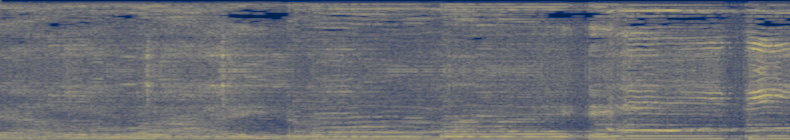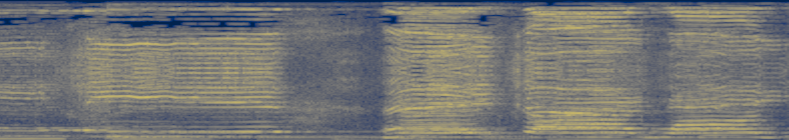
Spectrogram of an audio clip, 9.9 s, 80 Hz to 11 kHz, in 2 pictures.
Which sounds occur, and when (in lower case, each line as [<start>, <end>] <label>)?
[0.00, 5.32] male singing
[0.00, 9.85] mechanisms
[0.00, 9.85] music
[0.84, 0.98] generic impact sounds
[1.33, 1.46] generic impact sounds
[1.78, 3.18] child singing
[3.77, 6.76] child singing
[5.56, 6.18] male singing
[6.76, 7.24] breathing
[7.30, 9.84] child singing
[7.34, 7.71] male singing
[8.15, 9.81] male singing
[8.25, 9.85] female singing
